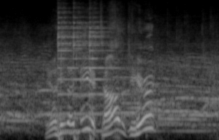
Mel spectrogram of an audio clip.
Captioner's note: bell ringing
